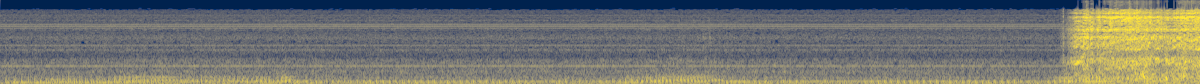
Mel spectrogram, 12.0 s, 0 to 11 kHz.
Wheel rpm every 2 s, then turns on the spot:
0, 0, 0, 0, 0, 90.
none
